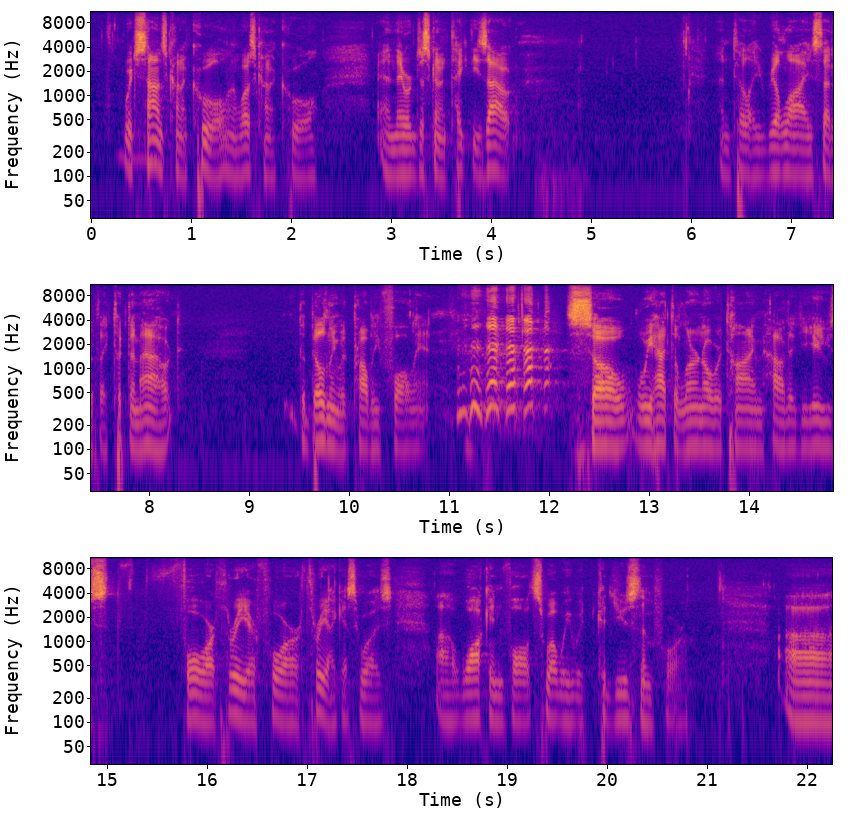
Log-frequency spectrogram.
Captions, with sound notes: Which sounds kind of cool, and was kind of cool, and they were just going to take these out until he realized that if they took them out the building would probably fall in [Laughter]. So, we had to learn over time how to use four-- three or four, or three I guess it was-- walk-in vaults, what we would-- could use them for.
